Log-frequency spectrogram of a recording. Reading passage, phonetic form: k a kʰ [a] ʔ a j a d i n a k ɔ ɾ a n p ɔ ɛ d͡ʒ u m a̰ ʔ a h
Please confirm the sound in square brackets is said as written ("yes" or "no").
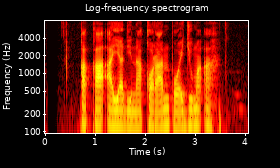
yes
